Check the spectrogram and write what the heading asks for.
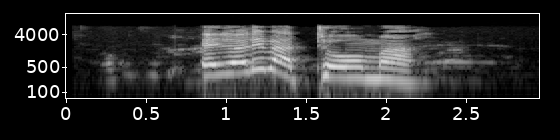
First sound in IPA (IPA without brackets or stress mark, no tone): e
